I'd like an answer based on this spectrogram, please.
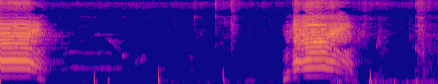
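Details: Screaming goat: two loud bleats, the first trailing off and the second wavering and rising before sliding down, separated by scattered knocks and soft thuds.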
